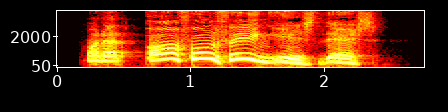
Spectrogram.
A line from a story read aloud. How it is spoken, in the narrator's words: cried they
